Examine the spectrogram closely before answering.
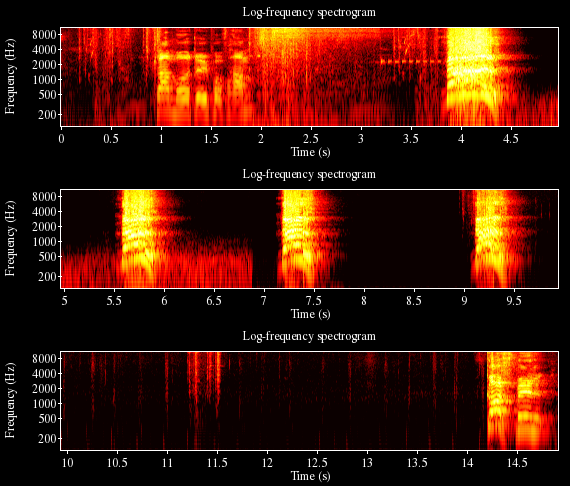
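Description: A man shouts loudly in surprise close to a microphone.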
